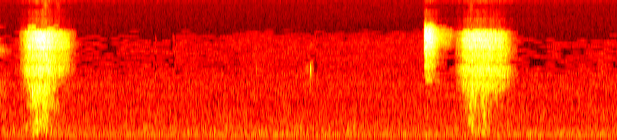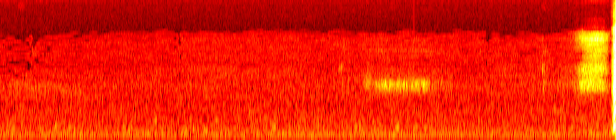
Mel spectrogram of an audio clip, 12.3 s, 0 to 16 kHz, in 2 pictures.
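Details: 24-year-old woman with summer allergies sneezing, recorded on an old phone that distorts the audio: three sharp, hissing sneeze bursts, two close together, in a quiet room; repeated sneezing.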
